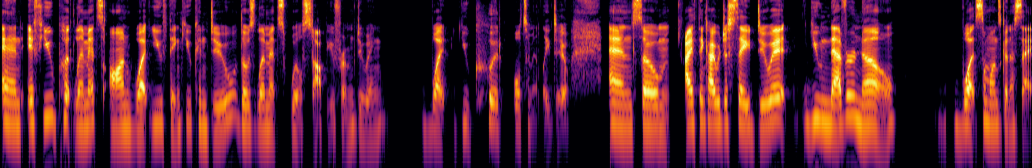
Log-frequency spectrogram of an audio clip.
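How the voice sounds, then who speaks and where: On a very clean recording with a silent background and a dry, close sound with no echo, a woman with an unremarkable speaking voice and an American accent speaks at a moderate pace, medium pitch and fairly even intonation. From Oklahoma, US. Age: 20s. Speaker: graduate student. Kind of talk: interview. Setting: studio.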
